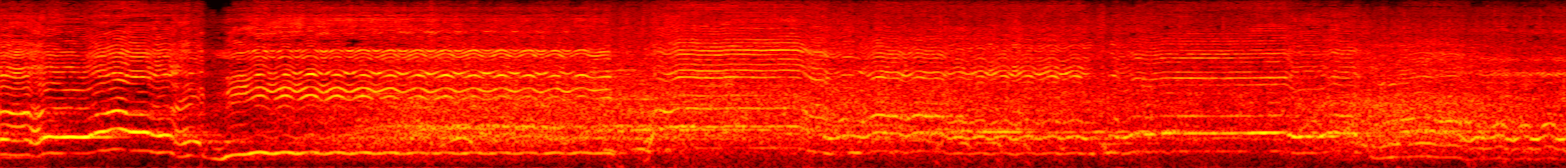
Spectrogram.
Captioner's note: applause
